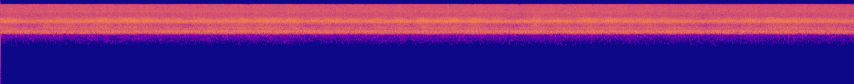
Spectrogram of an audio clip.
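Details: Crickets chirping after dark form a constant, high, hissing trill, unchanging in loudness from start to finish, with no other creatures or human sounds.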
